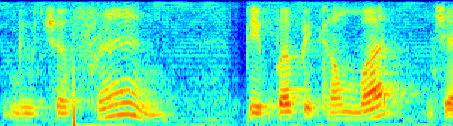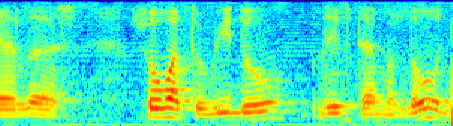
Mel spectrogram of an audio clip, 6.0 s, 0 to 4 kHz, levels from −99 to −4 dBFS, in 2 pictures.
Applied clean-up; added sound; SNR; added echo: none; Fireworks; 18 dB; none.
